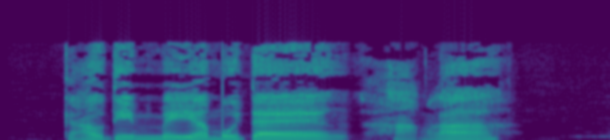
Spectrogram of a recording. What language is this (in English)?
Cantonese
